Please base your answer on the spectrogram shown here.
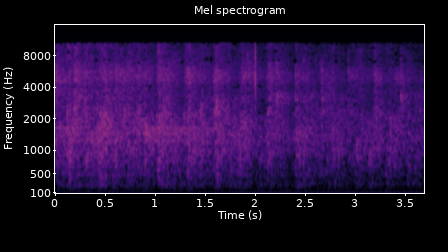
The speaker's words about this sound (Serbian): ali vas molim za jedan zaista veliki aplauz da ga čuje do Brača.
